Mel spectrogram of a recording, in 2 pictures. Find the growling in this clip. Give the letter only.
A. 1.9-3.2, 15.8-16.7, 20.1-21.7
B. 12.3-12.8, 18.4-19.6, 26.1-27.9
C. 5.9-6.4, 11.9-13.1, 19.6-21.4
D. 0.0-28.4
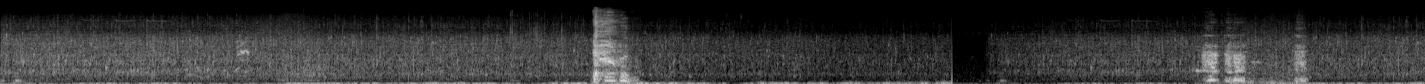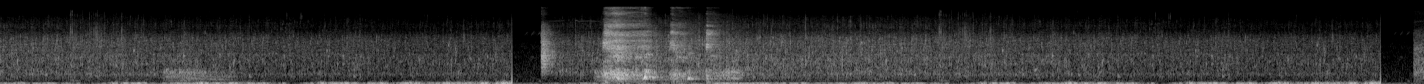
A.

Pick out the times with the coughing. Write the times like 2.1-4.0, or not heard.
5.9-6.4, 11.9-13.1, 19.6-21.4.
